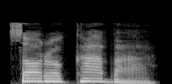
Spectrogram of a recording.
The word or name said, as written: sorocaba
